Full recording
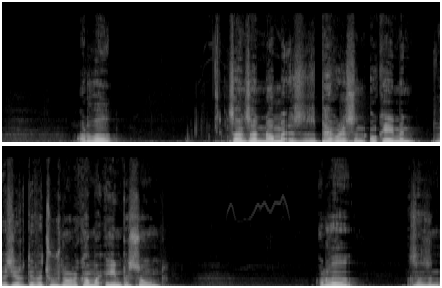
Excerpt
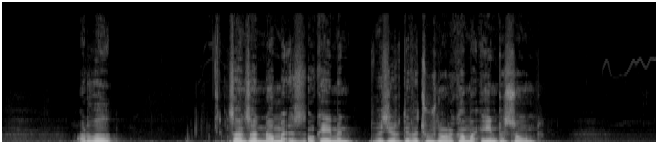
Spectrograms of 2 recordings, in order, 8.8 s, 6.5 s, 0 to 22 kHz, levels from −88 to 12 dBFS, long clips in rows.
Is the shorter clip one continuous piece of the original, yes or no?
no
